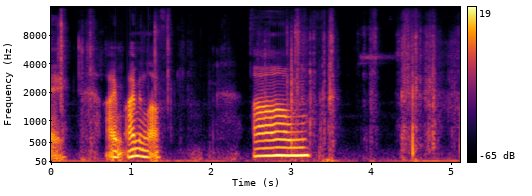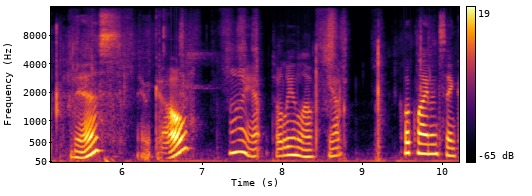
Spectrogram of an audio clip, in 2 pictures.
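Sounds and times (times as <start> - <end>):
speech: 0.0 - 1.5, 2.5 - 3.5, 5.4 - 8.9, 9.5 - 10.2
paper crinkling as it is folded and creased: 2.9 - 9.9.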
